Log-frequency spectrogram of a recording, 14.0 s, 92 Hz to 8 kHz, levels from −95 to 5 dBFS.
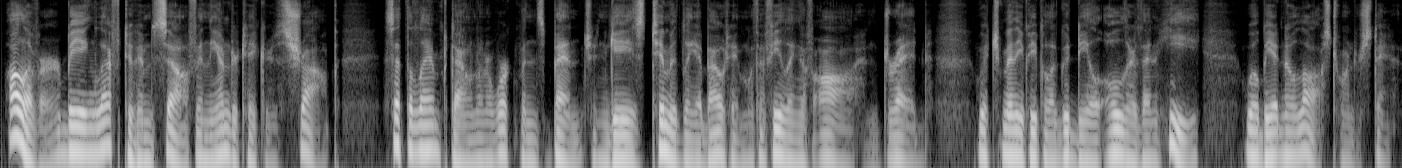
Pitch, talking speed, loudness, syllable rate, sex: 110 Hz, 190 wpm, -21 LUFS, 4.9 syllables/s, male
